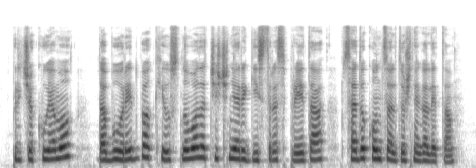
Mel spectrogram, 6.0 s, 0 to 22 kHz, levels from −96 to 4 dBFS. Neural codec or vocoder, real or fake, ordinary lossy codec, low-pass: none; real; none; none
